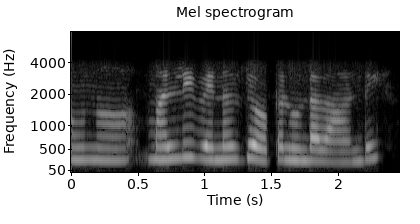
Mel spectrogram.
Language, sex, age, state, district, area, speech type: Telugu, female, 18-30, Telangana, Vikarabad, urban, conversation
